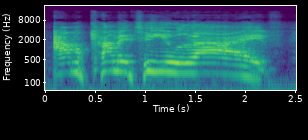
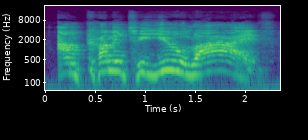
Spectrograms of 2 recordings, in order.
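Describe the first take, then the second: First: Slow, leaning on "coming"; stress on coming. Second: Slow, leaning on "you"; stress on you. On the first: Host opening his broadcast, slow with "coming" stressed. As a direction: draw out "coming" like a show opener. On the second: Host repeating his opener, slow with "you" stressed. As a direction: land "you" hard, slowly. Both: Shown as a demonstration.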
